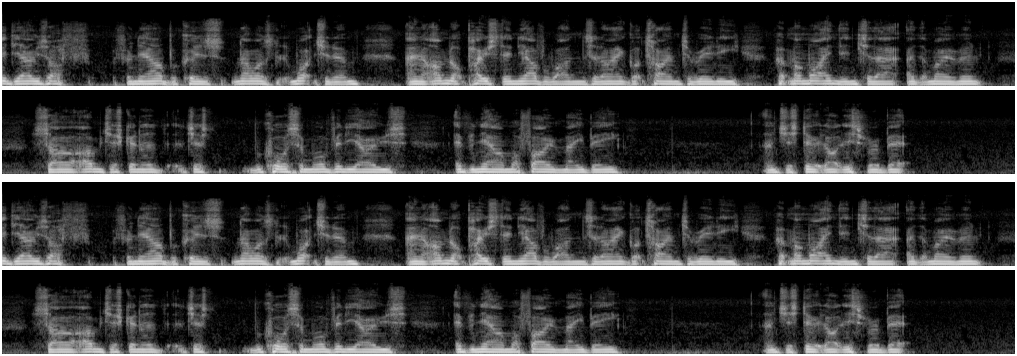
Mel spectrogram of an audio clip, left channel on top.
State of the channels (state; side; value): identical; both; correlation 1.00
